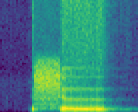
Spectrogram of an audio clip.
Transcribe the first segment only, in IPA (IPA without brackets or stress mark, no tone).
s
